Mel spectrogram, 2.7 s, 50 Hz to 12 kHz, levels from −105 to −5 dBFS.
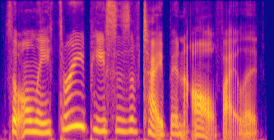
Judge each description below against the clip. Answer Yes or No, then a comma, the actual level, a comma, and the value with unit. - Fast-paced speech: No, average, 195 wpm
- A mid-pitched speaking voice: No, very high, 265 Hz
